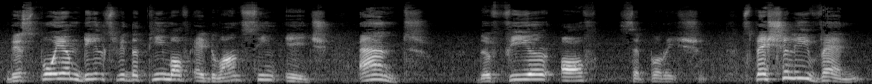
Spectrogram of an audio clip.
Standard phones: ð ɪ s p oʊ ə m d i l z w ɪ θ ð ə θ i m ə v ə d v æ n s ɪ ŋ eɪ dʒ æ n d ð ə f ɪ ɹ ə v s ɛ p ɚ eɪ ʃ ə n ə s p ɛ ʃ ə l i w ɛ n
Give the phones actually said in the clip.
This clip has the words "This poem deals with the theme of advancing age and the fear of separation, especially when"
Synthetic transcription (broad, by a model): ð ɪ s p oʊ ə m d i l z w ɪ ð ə t i m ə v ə d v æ n s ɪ ŋ eɪ dʒ æ n d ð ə f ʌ ɹ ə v s ɛ p ɚ eɪ ʃ ə n s p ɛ ʃ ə l i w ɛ n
